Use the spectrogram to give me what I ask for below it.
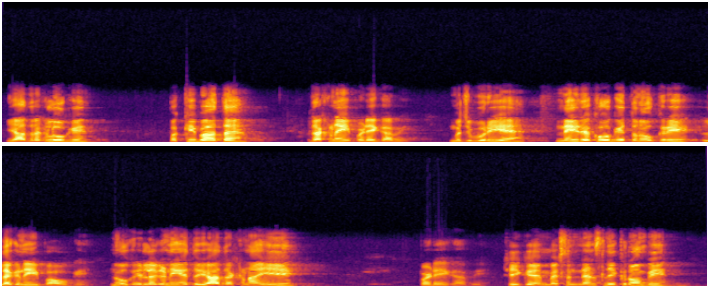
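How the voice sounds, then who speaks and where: A high-voiced man lectures a class on grammar. He fires questions at his pupils, then answers them himself, repeating key words with emphasis. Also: expressive, normal speed, a bit bright, highs cut off. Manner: repetitive, emphatic teaching. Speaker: English teacher for job exams.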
